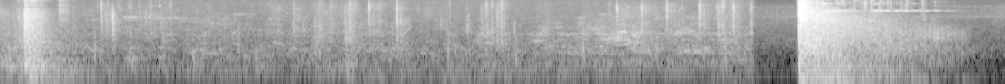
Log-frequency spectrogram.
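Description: Gunshots at a shooting range: one sharp report opens, then muffled cracks and clatter sit under people talking, before a second loud, close shot rings out and trails off.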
